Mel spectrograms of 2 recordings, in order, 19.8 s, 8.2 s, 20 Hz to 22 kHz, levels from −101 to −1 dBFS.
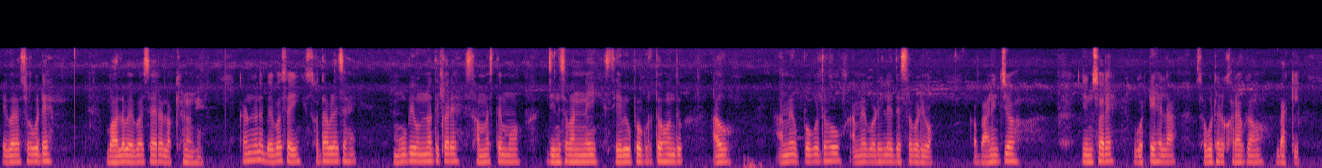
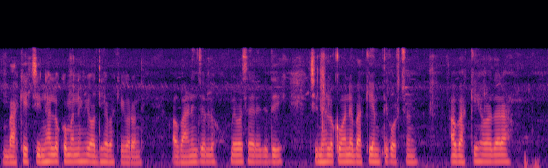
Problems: none marked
